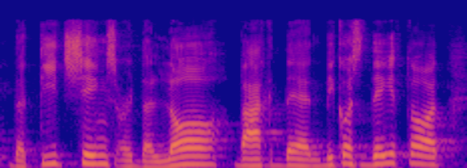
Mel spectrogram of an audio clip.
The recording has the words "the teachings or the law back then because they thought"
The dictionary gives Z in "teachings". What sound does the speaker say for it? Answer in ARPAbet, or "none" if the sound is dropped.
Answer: S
